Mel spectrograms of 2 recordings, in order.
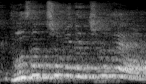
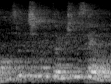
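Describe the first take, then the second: First: 무슨 punched higher and louder; coaxing, 무슨 hit hard; stress on 무슨. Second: Urging, ending on 추세요; stress on 추세요. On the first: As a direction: lean hard into 무슨. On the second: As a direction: land the push on 추세요. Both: Shown as a demonstration.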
